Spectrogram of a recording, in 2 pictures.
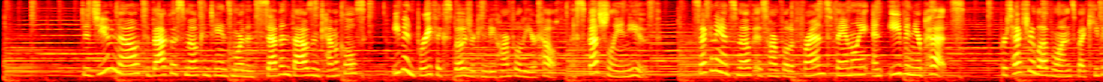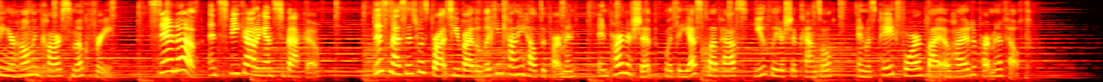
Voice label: Tobacco Prevention Spot; Licking County Health Department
